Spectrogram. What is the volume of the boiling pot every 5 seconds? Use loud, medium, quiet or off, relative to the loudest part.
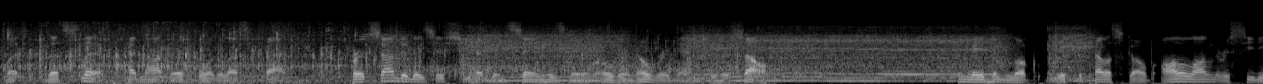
loud, medium, off.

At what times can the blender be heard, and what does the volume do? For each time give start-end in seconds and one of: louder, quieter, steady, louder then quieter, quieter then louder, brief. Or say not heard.
3.6-11.1 steady.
